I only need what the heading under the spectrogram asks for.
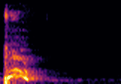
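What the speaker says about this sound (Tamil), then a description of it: "சாரி அடிக்கடி இருமல் வந்துட்டே இருக்கு" A single sharp cough bursts out close to the mic during a spoken maths lesson, then trails off quickly into quiet.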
